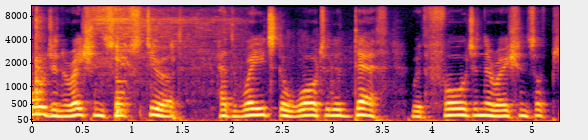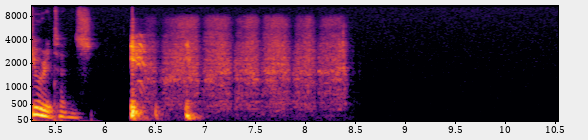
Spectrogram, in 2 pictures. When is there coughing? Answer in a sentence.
You can hear the coughing from 0.8 to 1.4 s and from 6.2 to 6.9 s.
